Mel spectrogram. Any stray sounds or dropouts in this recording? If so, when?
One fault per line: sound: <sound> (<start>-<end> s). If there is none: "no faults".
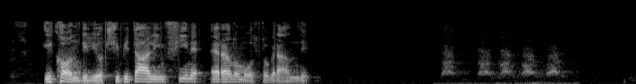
sound: bark (4.3-5.8 s)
